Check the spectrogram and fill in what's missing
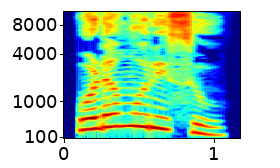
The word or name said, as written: ಒಡಮುರಿಸು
